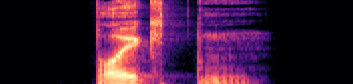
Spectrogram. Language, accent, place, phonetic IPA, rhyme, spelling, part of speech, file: German, Germany, Berlin, [ˈbɔɪ̯ktn̩], -ɔɪ̯ktn̩, beugten, verb, De-beugten.ogg
- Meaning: inflection of beugen: 1. first/third-person plural preterite 2. first/third-person plural subjunctive II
